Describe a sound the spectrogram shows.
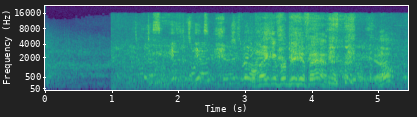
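A young woman speaks excitedly up close.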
